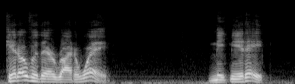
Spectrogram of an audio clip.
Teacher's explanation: the final T when it's followed by a word beginning with a vowel again it becomes in effect a medial T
